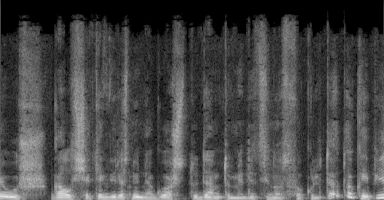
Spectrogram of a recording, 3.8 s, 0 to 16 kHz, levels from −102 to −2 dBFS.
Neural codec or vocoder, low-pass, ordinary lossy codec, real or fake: vocoder, 44.1 kHz, 128 mel bands every 512 samples, BigVGAN v2; 14.4 kHz; AAC, 64 kbps; fake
